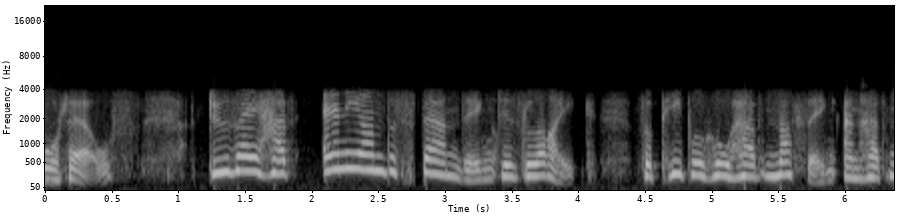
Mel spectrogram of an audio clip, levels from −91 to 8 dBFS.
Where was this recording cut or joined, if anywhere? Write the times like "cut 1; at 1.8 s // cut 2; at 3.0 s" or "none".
cut 1; at 3.4 s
